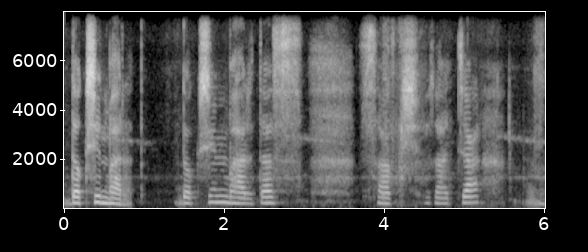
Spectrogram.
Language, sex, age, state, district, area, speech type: Marathi, female, 18-30, Maharashtra, Yavatmal, rural, spontaneous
